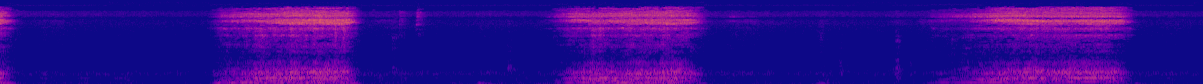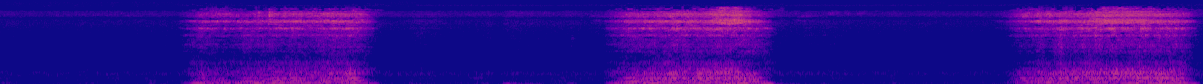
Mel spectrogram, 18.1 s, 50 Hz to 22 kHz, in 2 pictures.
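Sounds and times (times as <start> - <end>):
girl snoring: 1.6 - 2.7, 4.2 - 5.3, 7.1 - 8.5, 10.4 - 11.9, 13.6 - 14.9, 16.6 - 18.0.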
